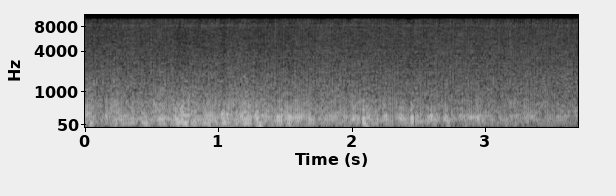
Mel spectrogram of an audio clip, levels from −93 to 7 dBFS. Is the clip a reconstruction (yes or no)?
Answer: yes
